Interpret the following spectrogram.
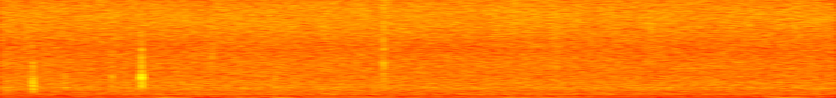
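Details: Busy honey bees buzzing during the orientation flight of newly graduated foragers, with others clearing up cappings; low continuous humming drone, brief clicks near the start.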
